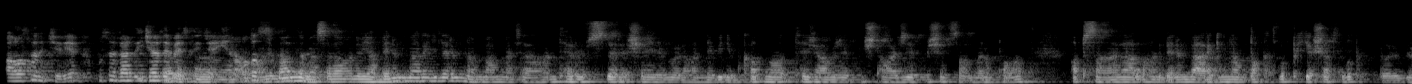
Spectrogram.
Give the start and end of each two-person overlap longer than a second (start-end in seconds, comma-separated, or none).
1.6-3.1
